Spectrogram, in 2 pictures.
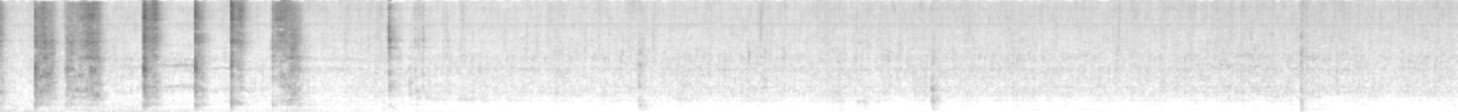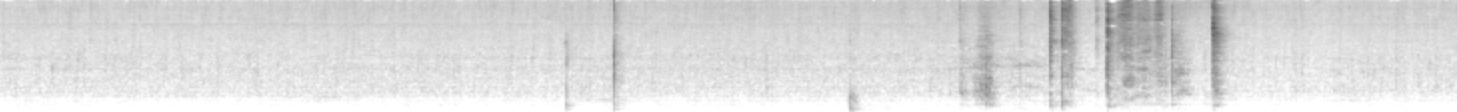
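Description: Metal spatula scraping and clanking against a wok while stirring a mushroom and tofu stir-fry, in two bouts at the start and near the end, with a few single taps between. A steady soft sizzle of the simmering sauce runs underneath.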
